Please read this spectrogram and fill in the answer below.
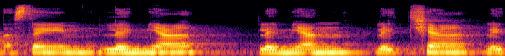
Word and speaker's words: les miens: And as a reminder, surprise, we do not pronounce this S at the end. So I could read these all off to you again, but they will sound the same. Les miens, les miennes, les tiens, les tiennes.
